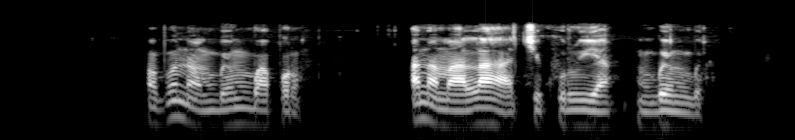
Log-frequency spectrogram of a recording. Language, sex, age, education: Igbo, male, 30-45, secondary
